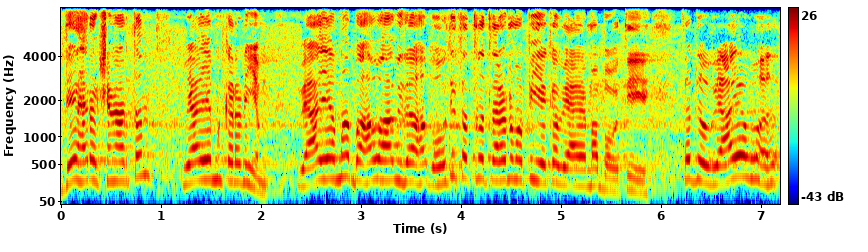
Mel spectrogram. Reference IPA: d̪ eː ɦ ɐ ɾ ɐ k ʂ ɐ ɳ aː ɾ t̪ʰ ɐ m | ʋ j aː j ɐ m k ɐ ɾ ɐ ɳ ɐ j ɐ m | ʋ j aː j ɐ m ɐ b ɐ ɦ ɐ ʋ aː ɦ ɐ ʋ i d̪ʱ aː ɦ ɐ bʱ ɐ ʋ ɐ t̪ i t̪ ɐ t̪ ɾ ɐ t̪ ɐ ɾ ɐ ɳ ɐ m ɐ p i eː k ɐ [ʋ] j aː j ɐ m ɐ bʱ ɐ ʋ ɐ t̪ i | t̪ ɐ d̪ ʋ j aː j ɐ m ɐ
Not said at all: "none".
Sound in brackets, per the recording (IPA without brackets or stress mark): ʋ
